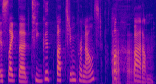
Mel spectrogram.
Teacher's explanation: hot and then a shiot pachim there, so it's not like hoss or something like that. Just hot.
